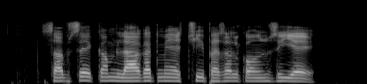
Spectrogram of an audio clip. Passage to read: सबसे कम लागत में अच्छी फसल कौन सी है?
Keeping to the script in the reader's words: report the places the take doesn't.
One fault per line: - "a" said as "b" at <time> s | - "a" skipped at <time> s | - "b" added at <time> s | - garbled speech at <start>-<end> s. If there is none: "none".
none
